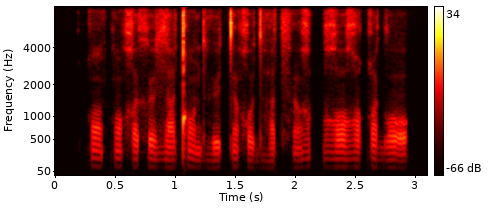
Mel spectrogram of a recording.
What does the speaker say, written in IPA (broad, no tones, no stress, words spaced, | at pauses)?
qɔ̃kɔ̃χəxœ zaǃɔ̃ dʱø tə̃χodʱat͡sʰə̃ʁ | ʁɔʁoqø ɡɔ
